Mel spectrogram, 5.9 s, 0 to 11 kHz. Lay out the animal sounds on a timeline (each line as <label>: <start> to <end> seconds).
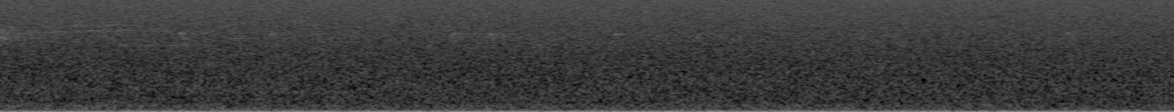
Yellow-rumped Warbler (Setophaga coronata): 0.0 to 0.8 seconds
Red Crossbill (Loxia curvirostra): 0.7 to 5.9 seconds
